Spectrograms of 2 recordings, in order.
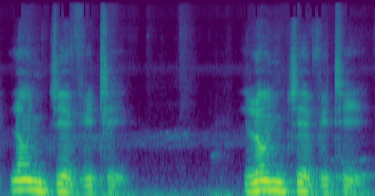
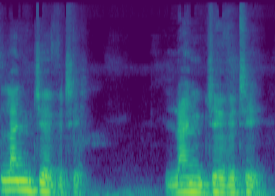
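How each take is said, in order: First: Longevity as lon-JEV-ity, rounded o; British pronunciation. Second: Longevity as lan-JEV-ity, open first vowel; American pronunciation. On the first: Teacher models British longevity, British pronunciation. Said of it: "That is the British". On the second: Teacher models American longevity, American pronunciation. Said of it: "The Americans". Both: Shown as a demonstration.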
